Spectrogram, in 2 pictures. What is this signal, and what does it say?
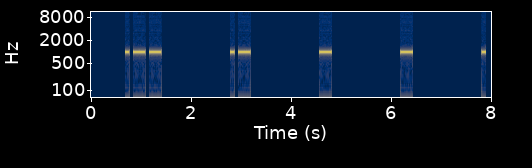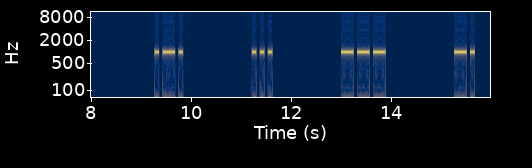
Morse code, heard as a keyed tone, about 15 wpm, spaced as for 5 wpm, 1000 Hz. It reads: WATTERSON
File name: qotdfiles / 5wpm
